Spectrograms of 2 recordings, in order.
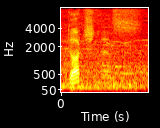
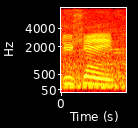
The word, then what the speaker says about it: Duchesne: Number 111, Sam Golan out of Dutchness. How do you say it? Duchesne.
